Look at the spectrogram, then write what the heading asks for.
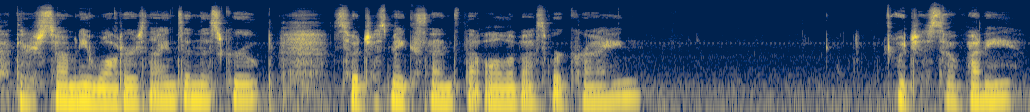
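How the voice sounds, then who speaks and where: A woman's voice: on the low side, creaky, fairly bright tone, a little hiss or hum. A young woman vlogger whispering a casual, chatty storytime to her viewers. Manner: chatty, many fillers.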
